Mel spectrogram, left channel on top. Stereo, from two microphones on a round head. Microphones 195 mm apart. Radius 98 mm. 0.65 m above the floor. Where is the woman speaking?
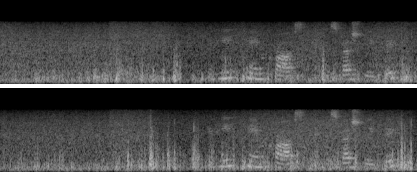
10° right (ahead or behind), 2 m.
